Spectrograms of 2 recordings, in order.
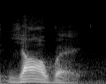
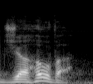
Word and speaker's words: Yahweh: It's Yahweh. Or if you were, you know, early Latin scholars, you would have said Jehovah because you didn't understand where the vowels went. So if you've heard Jehovah, that's simply the divine name, Yahweh. It's just a different pronunciation just based on vowels.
